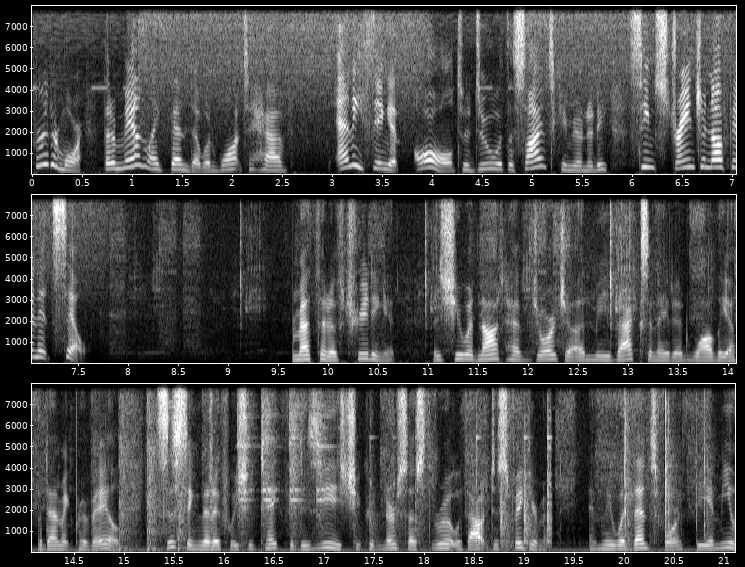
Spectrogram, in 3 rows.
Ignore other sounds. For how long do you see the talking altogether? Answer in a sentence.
The talking can be heard for 19 seconds in total.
